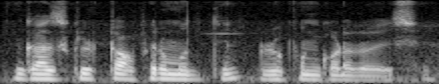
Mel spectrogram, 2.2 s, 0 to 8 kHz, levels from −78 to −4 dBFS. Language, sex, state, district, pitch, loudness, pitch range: Bengali, male, West Bengal, Cooch Behar, 120 Hz, -19 LUFS, 115-130 Hz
